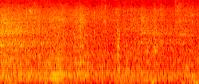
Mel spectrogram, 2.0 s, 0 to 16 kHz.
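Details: Honey bees in hive 15, opened by the beekeeper on 25 July 2020, 35 days after the colony had been queenless with laying workers; bees present, no drones seen. A quiet, steady low hum under a broad airy hiss.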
